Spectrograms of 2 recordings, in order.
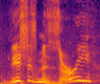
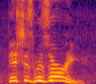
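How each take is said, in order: First: Asks it with rising wonder, almost not believing; a stunned question, the pitch rising at the end; disbelieving question. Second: Much higher, a touch louder, a sure falling answer; awed exclamation. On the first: Hiker at the gorge, in disbelieving wonder. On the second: Hiker answers his own question, awed and sure. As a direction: answer yourself in delighted awe. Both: Real, not acted.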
